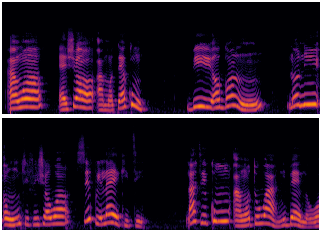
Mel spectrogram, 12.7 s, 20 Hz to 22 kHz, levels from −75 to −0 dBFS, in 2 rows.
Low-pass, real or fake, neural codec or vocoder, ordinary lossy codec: 19.8 kHz; fake; autoencoder, 48 kHz, 128 numbers a frame, DAC-VAE, trained on Japanese speech; none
